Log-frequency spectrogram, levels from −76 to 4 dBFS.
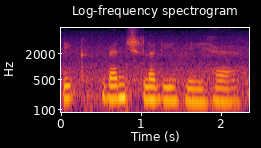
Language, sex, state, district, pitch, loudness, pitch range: Hindi, female, Arunachal Pradesh, Lower Dibang Valley, 165 Hz, -15 LUFS, 155-180 Hz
